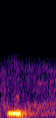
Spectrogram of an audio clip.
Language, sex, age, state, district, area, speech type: Kannada, male, 45-60, Karnataka, Dakshina Kannada, rural, conversation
